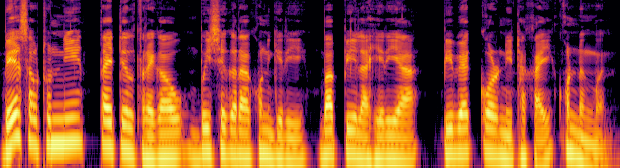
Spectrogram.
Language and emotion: Bodo, neutral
